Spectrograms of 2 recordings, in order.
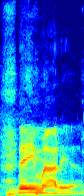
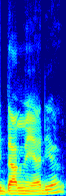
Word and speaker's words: Dame Area: This this name pronounced really bad. Yeah. De Maria de Maria Daria and people ask you what it means.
